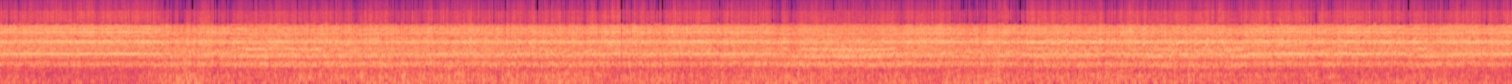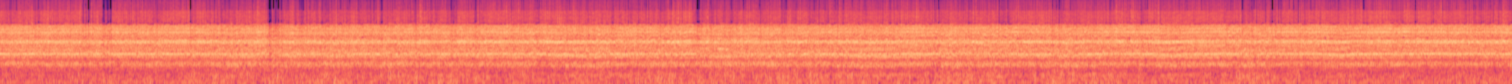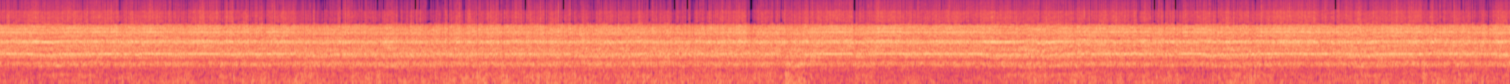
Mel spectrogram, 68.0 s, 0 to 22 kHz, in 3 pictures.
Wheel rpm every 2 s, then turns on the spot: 230, 220, 220, 230, 230, 230, 210, 230, 220, 220, 230, 230, 230, 230, 230, 220, 230, 220, 230, 230, 230, 230, 230, 230, 230, 230, 230, 230, 230, 230, 220, 230, 230, 230.
none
